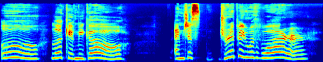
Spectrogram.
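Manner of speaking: mock coy, flirty, high, showing-off voice. Retelling how a woman teased the speaker to watch her: imitating her coy act. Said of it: "she does this coy little like".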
